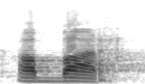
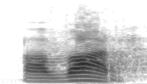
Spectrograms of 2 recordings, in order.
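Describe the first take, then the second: First: The middle consonant is a stopped b sound. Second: The middle consonant is a fricative v sound. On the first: The speaker calls it wrong. "я не говорю абар" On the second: The speaker calls it right. "без точки"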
